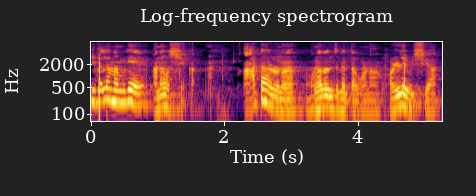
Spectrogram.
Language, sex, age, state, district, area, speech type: Kannada, male, 18-30, Karnataka, Tumkur, rural, spontaneous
